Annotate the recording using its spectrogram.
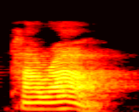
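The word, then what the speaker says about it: פָּרָה: you're in my presence the next word is pronounced para and it means to bear fruit be fruitful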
